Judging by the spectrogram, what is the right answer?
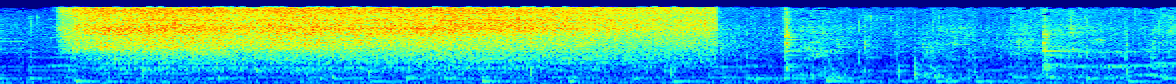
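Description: Blended shallot-and-garlic spice paste poured into hot oil in a wok: a loud sizzle starting about half a second in and dying down after about four seconds. Then a metal ladle stirring the frying paste, clicking and scraping against the wok over a quieter sizzle.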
